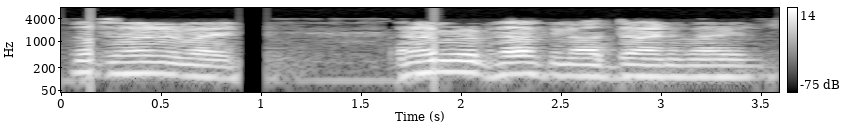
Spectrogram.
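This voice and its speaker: A man's voice: mid-range voice, steady tone, moderate pace, close to an everyday voice. A man playing a sensible, doubtful friend in an amateur comedic audio drama. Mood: matter-of-fact, doubtful. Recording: tinny phone-like audio, faint noise.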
